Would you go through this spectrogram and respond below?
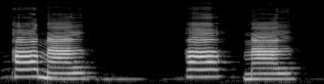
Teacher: Notice I'm not pronouncing the S. We very rarely pronounce S's on the end.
